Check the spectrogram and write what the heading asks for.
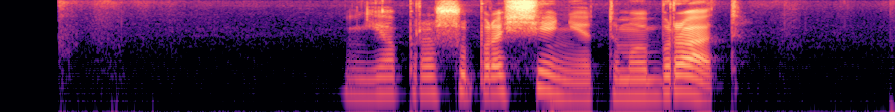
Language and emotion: Russian, neutral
